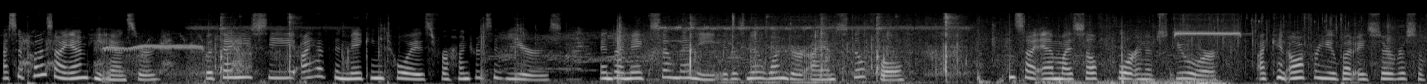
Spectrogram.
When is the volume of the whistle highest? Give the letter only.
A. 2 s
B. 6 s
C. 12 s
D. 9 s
C.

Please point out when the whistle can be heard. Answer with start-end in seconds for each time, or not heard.
1.0-2.5, 11.7-12.6.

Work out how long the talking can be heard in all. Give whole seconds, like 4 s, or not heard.
13 s.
